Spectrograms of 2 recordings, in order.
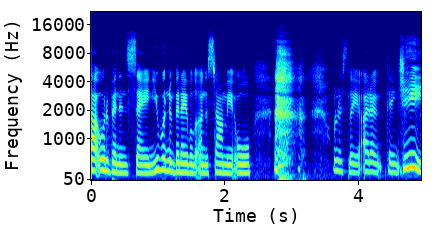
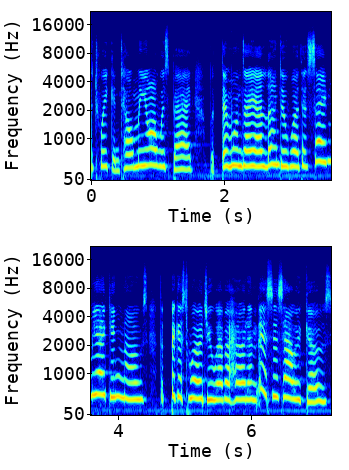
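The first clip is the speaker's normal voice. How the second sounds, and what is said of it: Put-on British accent. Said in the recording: “all the absurd things you people asked me to speak in my British accent”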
